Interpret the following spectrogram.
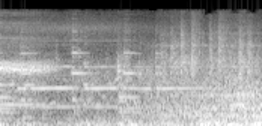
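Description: Faint music fades out as a rattling mechanical clatter builds in the second half, the sound of a propeller airplane's piston engine running.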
